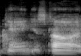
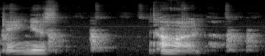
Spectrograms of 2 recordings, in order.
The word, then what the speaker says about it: Genghis Khan: His name is pronounced Genghis Khan, or usually Genghis Khan, a Mongolian, Genghis Khan, and you can listen to it.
